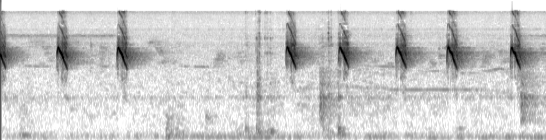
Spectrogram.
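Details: Brown-throated sunbird used as a bird lure: eight high, sharp, downslurred notes in two runs, split by a short pause with faint rustling.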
